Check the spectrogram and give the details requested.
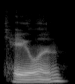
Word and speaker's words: Caelan: And my daughter's name is Kaylin, but it's spelled Caelan, which is actually a boy's name.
